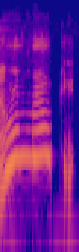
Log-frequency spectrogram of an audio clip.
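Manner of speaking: very high mock toddler whine; whining little daughter. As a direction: squeal it like a small child pleading. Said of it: "She's like".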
